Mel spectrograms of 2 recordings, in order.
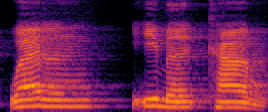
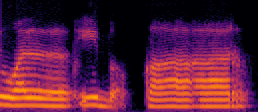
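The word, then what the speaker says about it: والإبكار: dibaca panjang siap Ustaz jadi Bacanya jangan Wal ibkar tapi w ahah panjangnya sama seperti ya siap ya silakan bu sekali lagi Bu Bil asii Bil asiyi Wal ibqar nah seperti itu jadi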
